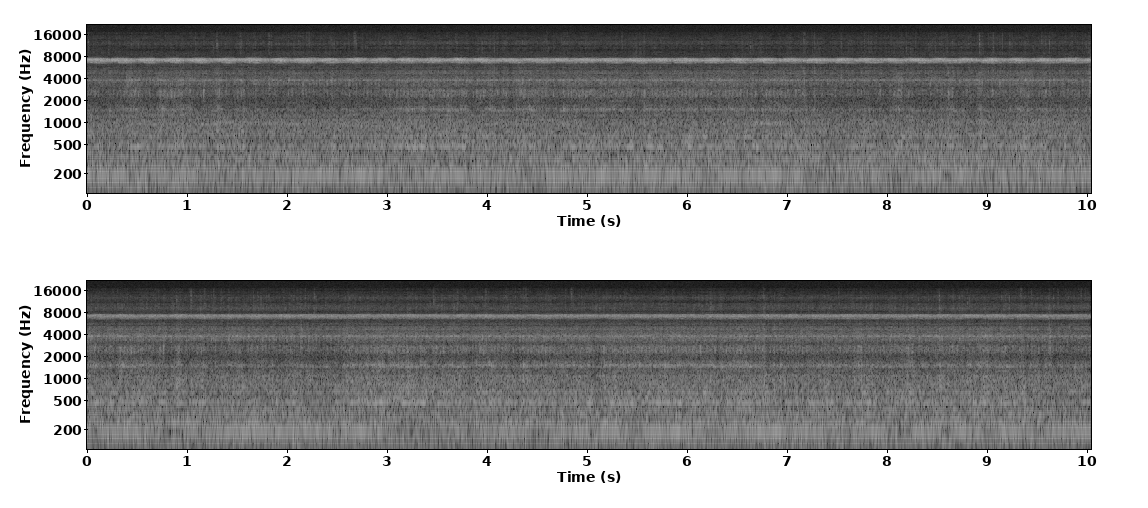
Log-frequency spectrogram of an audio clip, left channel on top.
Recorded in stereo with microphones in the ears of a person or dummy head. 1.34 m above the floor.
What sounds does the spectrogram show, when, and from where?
0.0 s an insect: 50° left (ahead or behind), 3.5 m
